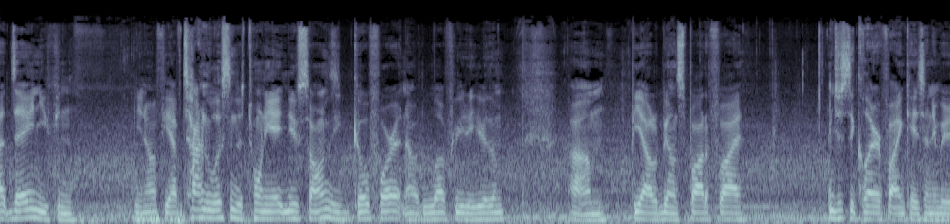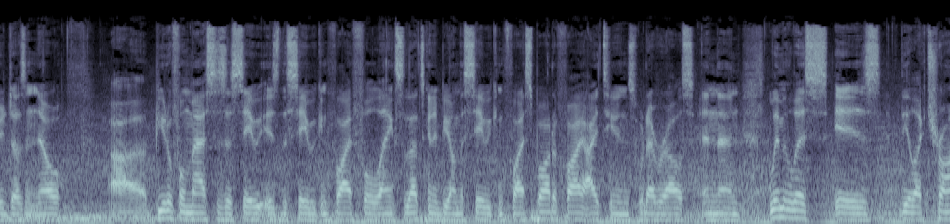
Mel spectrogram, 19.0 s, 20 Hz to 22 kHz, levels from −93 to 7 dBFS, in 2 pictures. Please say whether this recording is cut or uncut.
uncut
